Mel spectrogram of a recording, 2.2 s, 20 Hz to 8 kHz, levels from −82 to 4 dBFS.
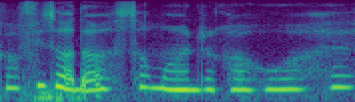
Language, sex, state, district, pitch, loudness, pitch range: Hindi, female, Himachal Pradesh, Shimla, 285 Hz, -15 LUFS, 275-330 Hz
